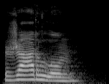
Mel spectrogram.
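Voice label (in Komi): "жарлун", Komi, female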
